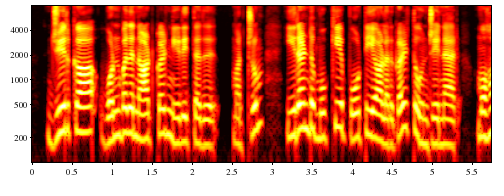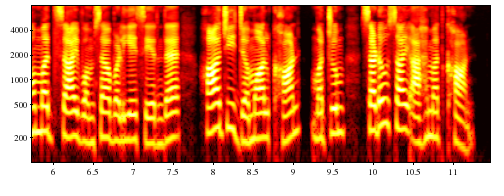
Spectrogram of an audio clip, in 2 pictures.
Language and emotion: Tamil, neutral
